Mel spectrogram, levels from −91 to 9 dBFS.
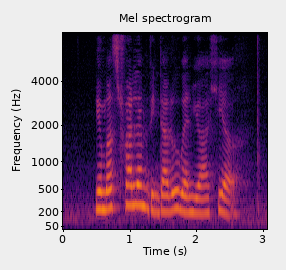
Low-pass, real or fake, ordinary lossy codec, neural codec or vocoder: none; fake; none; codec, 16 kHz, 0.8 kbps, ZipCodec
